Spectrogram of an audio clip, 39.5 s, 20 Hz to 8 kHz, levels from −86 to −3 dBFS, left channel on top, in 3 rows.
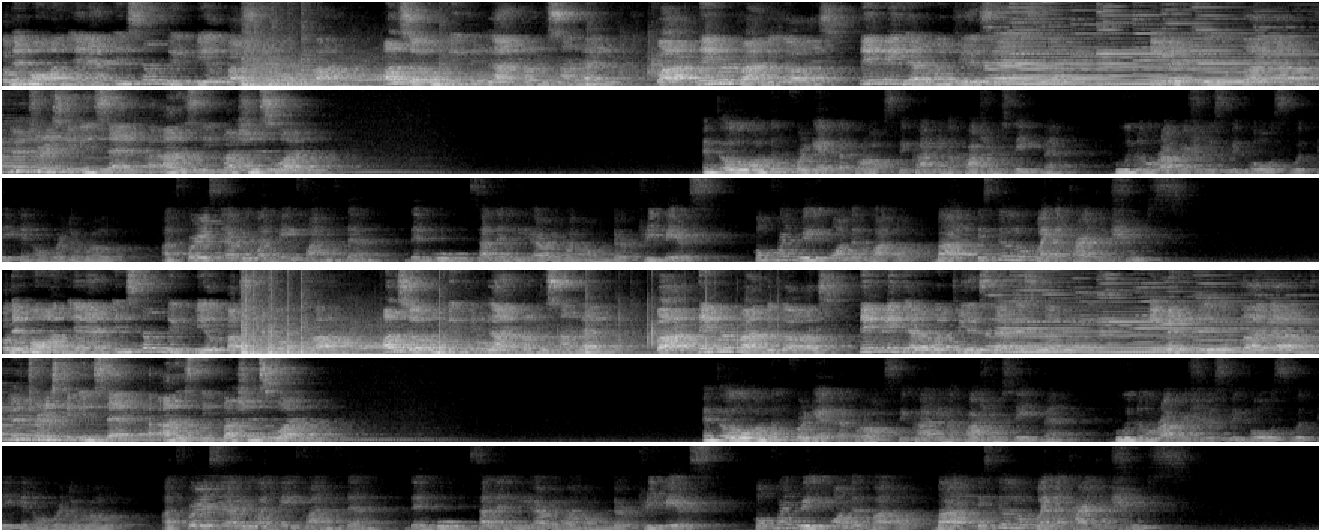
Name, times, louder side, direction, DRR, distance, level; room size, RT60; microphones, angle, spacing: voice 1, 0.0-3.4 3.8-6.0 6.5-11.0 11.5-16.3, right 1 dB, 45° right, -4 dB, 0.7 m, -28 dB
Crowd / Fireworks, 2.4-7.8 8.0-8.1, right 3 dB, 85° right, 0.5 m, -32 dB
Harp, 9.5-17.3, left 2 dB, 85° left, 0.7 m, -35 dB
voice 2, 20.2-23.8 24.3-27.5 27.9-33.2 33.9-37.8, right 1 dB, 10° left, -6 dB, 0.3 m, -35 dB
5.6 x 3.2 x 2.3 m, 1.3 s
head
